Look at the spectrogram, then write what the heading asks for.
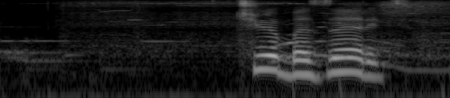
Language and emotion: Russian, angry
